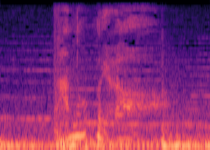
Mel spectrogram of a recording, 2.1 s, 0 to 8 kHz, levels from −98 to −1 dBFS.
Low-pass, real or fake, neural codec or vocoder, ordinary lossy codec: 7.2 kHz; real; none; none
